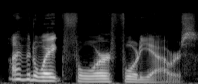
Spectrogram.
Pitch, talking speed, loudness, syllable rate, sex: 150 Hz, 210 wpm, -19 LUFS, 5.5 syllables/s, male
